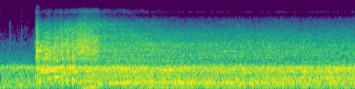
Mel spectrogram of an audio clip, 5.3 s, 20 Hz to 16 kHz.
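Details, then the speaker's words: Truck engine after replacing MAF and O2 sensors to fix P0171/P0174 lean codes: catches first try, brief flare, then smooth even idle with no stumble or hunting; normal start and idle. "oh all right sounds good look over here okay it is running nice and smoothly"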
